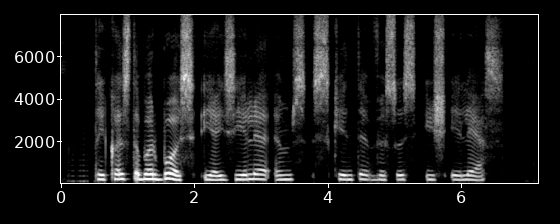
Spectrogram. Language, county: Lithuanian, Vilnius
